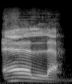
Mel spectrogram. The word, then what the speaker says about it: Elle: Oh, L. The E is silent.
